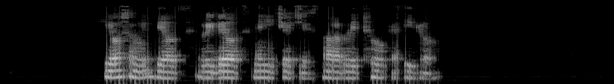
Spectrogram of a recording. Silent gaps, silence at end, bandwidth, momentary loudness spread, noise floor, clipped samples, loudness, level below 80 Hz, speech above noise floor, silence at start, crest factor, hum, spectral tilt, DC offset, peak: none; 1.75 s; 17 kHz; 12 LU; -72 dBFS; under 0.1%; -23 LUFS; -60 dBFS; 49 dB; 1.05 s; 20 dB; none; -1.5 dB/octave; under 0.1%; -6 dBFS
